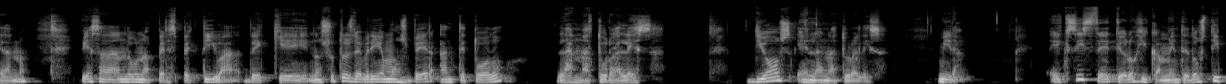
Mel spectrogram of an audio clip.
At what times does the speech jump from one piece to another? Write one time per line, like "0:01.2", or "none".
none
